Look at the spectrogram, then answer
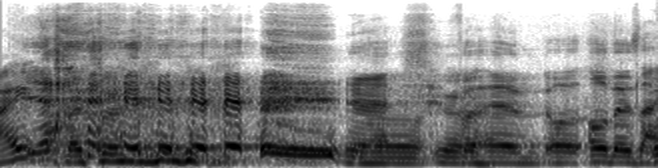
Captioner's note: laughs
